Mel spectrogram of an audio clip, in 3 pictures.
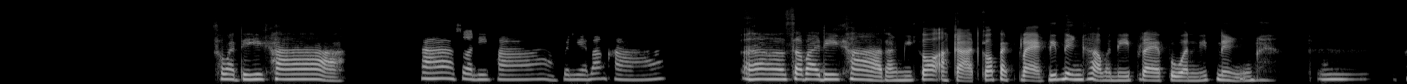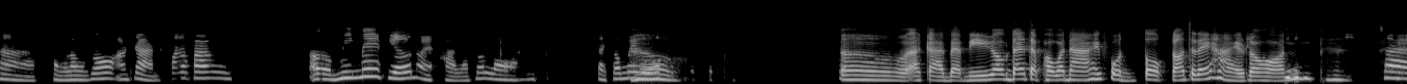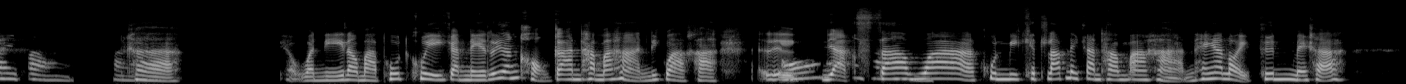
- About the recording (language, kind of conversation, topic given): Thai, unstructured, คุณมีเคล็ดลับอะไรในการทำอาหารให้อร่อยขึ้นบ้างไหม?
- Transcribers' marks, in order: distorted speech; tapping; chuckle; other background noise; chuckle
